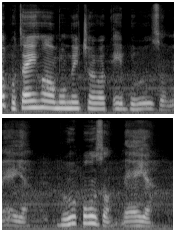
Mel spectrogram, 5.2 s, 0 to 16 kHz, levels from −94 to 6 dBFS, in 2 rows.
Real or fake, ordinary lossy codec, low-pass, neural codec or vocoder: fake; none; 14.4 kHz; codec, 44.1 kHz, 7.8 kbps, Pupu-Codec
